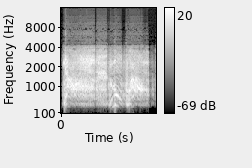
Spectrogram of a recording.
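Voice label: damaged pilot, mood low, French; War Thunder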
